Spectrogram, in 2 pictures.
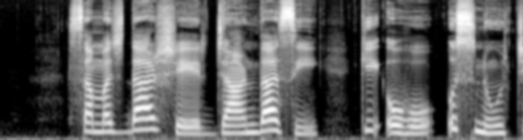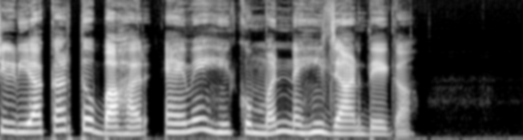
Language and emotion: Punjabi, neutral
